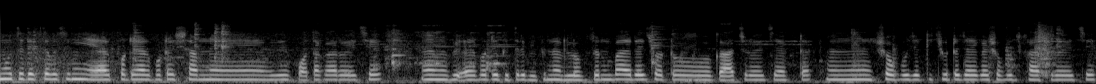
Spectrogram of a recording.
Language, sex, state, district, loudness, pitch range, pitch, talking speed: Bengali, female, West Bengal, Malda, -26 LUFS, 215-225 Hz, 220 Hz, 170 wpm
